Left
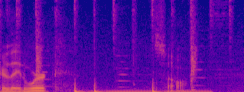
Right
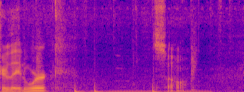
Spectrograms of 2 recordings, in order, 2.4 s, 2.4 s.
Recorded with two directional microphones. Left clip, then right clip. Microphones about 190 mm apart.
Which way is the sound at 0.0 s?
45° left (ahead or behind).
